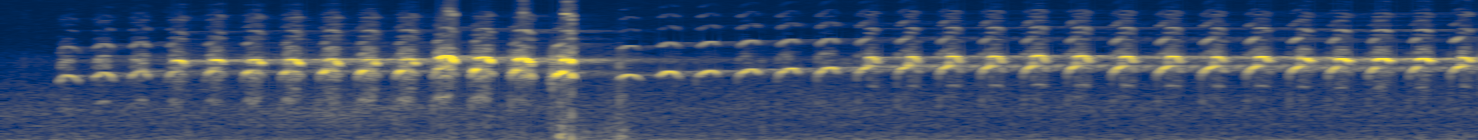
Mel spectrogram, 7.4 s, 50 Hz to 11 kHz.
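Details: Nestling ospreys competing at a nest in Kurzeme, Latvia, dated 11-9-24. Rapid whistled chirps run throughout, broken briefly by a loud rustling clatter, then resume as a rising, steady series.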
